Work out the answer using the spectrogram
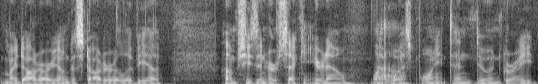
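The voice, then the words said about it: Hoarse, fading voice. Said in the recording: “I'm losing my voice. ... you've been talking too much”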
